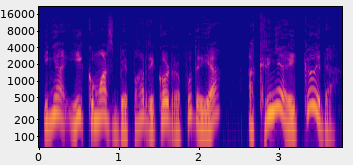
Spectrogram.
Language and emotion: Santali, happy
